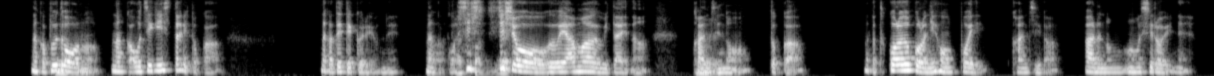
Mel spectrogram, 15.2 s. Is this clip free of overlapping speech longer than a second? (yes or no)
no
